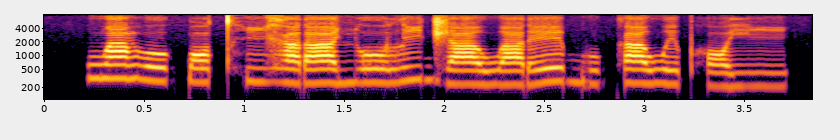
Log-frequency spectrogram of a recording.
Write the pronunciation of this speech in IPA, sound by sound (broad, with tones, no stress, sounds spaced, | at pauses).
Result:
w ã˦ β oː˨ k͡p ɔ˨ tʰ i˨ ɣ a˨ ɾ aː˨ ɲ oː˨ l i˦ d͡ʒ aː˨ w a˨ ɾ eː˦ b u˨ k a˦ w ɪ˦˨ pʰ ɔ˨ j i˨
